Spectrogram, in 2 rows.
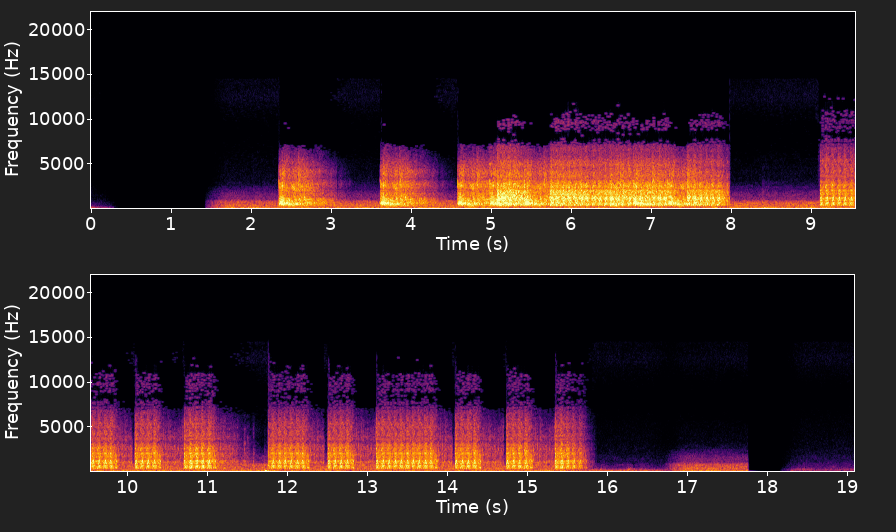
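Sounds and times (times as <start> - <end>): automatic gunfire: 2.4 - 8.0, 9.1 - 15.8.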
